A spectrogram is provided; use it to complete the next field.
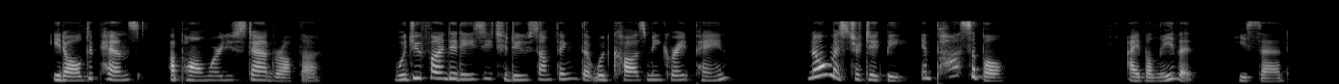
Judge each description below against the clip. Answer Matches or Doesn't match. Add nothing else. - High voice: Matches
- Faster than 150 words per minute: Doesn't match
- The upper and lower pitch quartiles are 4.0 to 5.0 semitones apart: Matches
